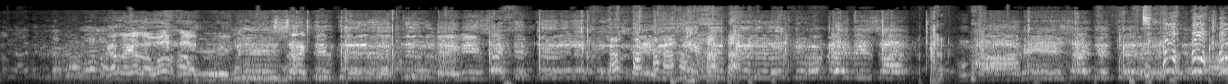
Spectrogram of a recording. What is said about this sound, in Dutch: Wat je hoorde was een stel demonstranten, Libanese demonstranten in Beirut.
